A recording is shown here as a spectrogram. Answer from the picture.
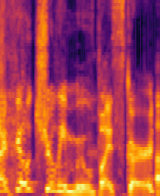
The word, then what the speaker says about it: Skurt: S-K-U-R-T. It's Skirt.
